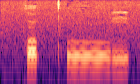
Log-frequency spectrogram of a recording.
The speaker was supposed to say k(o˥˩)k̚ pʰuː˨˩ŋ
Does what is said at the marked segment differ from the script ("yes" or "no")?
yes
